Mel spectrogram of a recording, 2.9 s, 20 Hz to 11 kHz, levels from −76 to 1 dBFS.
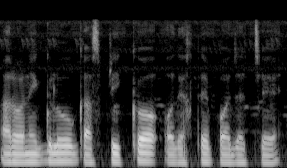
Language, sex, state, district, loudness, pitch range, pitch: Bengali, male, Assam, Hailakandi, -19 LUFS, 100-115 Hz, 105 Hz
